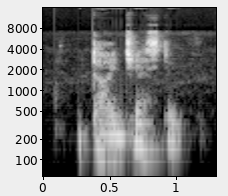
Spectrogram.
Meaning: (adjective) 1. Of, relating to, or functioning in digestion 2. That causes or promotes digestion; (noun) 1. A substance that aids digestion 2. A digestive biscuit
- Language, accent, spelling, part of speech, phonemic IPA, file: English, Southern England, digestive, adjective / noun, /daɪˈdʒɛstɪv/, LL-Q1860 (eng)-digestive.wav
